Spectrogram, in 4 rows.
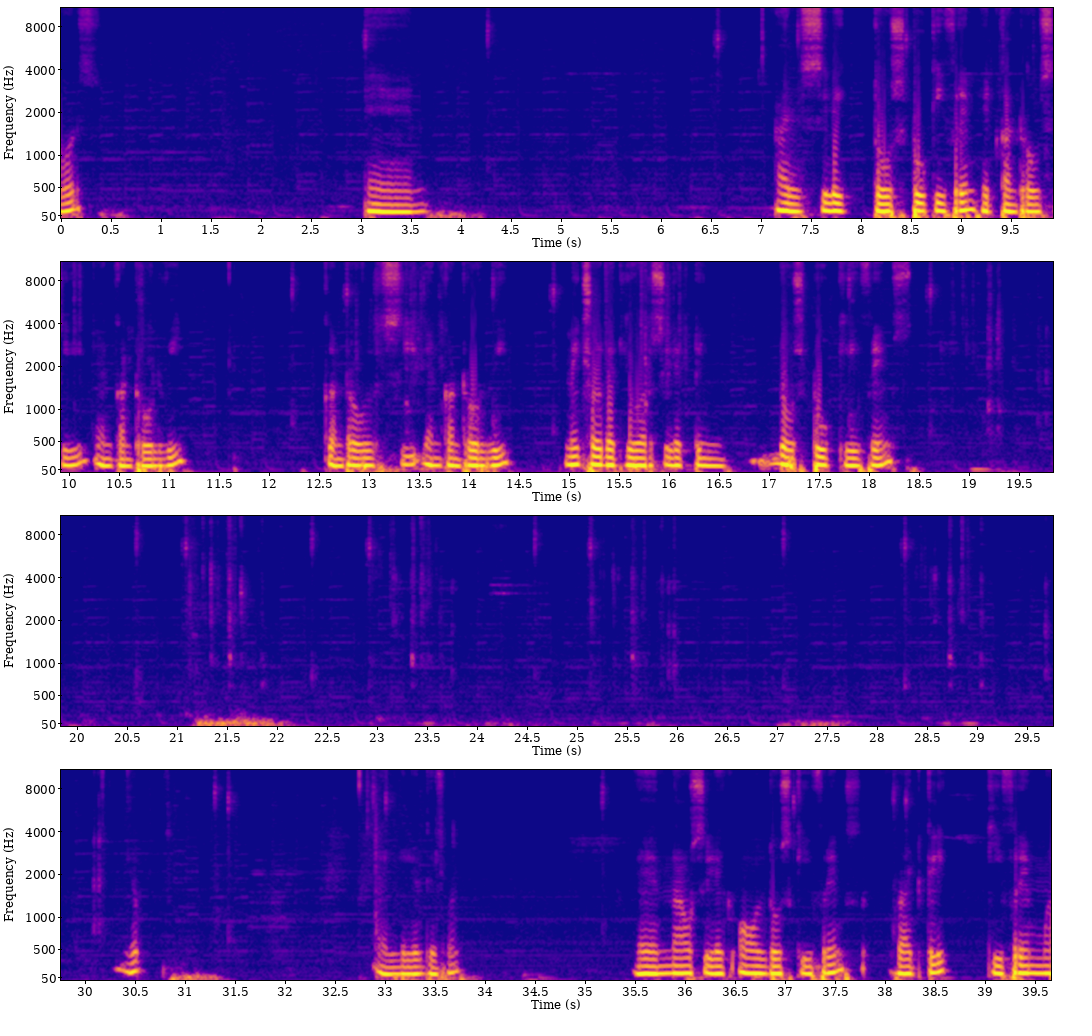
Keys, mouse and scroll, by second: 9.5 ctrl+c, 12.1 click, 13.1 ctrl+c, 14.1-15.5 drag, 15.5 ctrl+c, 17.7 click, 18.9 ctrl+c, 19.6-20.5 scroll down 1, 20.5 click, 21.2 ctrl+c, 22.3 click, 23.1 ctrl+c, 23.6-24.5 scroll down 1, 24.5 click, 25.3 ctrl+c, 25.8-27.0 scroll down 1, 27.0 click, 28.5 ctrl+c, 29.6-29.9 scroll down 1, 31.2 click, 35.1-38.0 drag, 38.0 right click.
